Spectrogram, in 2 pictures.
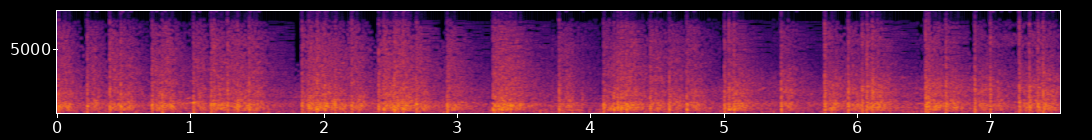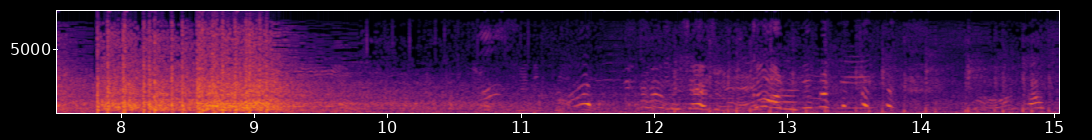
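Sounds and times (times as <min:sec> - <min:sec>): firework shells bursting: 0:00.0 - 0:10.8, 0:12.0 - 0:15.0
crackling: 0:00.0 - 0:15.0.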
